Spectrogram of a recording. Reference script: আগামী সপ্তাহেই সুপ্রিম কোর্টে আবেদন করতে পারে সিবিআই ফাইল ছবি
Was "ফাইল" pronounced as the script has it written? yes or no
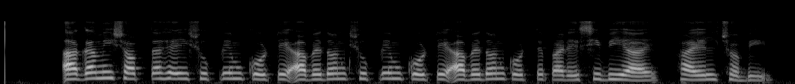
yes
